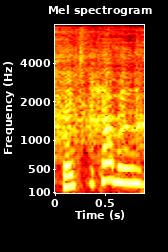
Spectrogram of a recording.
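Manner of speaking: imitated cooking-show hostess, high; Venetia. Husband imitating his wife's video greeting, high hostess voice. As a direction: mimic a perky video host's greeting. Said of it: "her Cooking with Venetia voice".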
